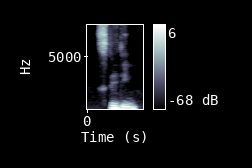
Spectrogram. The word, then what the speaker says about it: SPDY: HTTP/2 was released on a Google experiment called SPDY, pronounced speedy.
